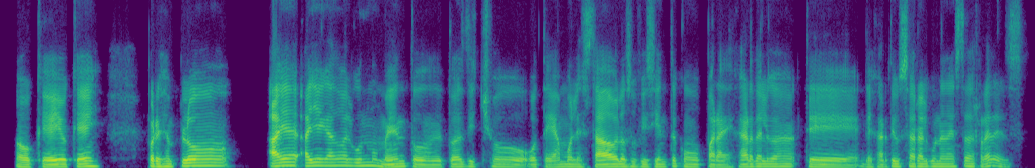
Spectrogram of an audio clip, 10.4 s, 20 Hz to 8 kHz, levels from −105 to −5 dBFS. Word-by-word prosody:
Ah, 110 Hz, -, +2 dB
okey, 105 Hz, +1 st, +4 dB
okey. 120 Hz, +3 st, +2 dB, 0.4 s
Por 125 Hz, -, +3 dB
ejemplo, 150 Hz, +6 st, +2 dB, 0.3 s
¿ha 130 Hz, +2 st, +7 dB
ya 160 Hz, +1 st, +4 dB
ha 145 Hz, -, 0 dB
llegado 155 Hz, +1 st, +1 dB
a -, -, -1 dB
algún 150 Hz, 0 st, -2 dB
momento 125 Hz, -5 st, 0 dB
donde 95 Hz, -1 st, -2 dB
tú 110 Hz, -, -4 dB
has 110 Hz, 0 st, -1 dB
dicho, 115 Hz, 0 st, -6 dB
o, 105 Hz, -1 st, -3 dB
te 95 Hz, -1 st, -3 dB
ha 100 Hz, -, -2 dB
molestado 105 Hz, 0 st, +2 dB
lo 115 Hz, -, +1 dB
suficiente 110 Hz, +1 st, -4 dB
como 110 Hz, -4 st, -4 dB
para 100 Hz, -2 st, -1 dB
dejar 105 Hz, +5 st, -2 dB
de 120 Hz, -, 0 dB
algo 120 Hz, 0 st, -2 dB
te 115 Hz, -, -3 dB
de 100 Hz, -3 st, -1 dB
dejar 100 Hz, -1 st, -6 dB
de 125 Hz, -, -1 dB
usar 120 Hz, 0 st, -1 dB
alguna 120 Hz, 0 st, -1 dB
de 120 Hz, -, -2 dB
estas 120 Hz, 0 st, -4 dB
redes? 135 Hz, -9 st, -5 dB
115 Hz, 210 wpm, -24 LUFS, 105-125 Hz, 0.4 s, ha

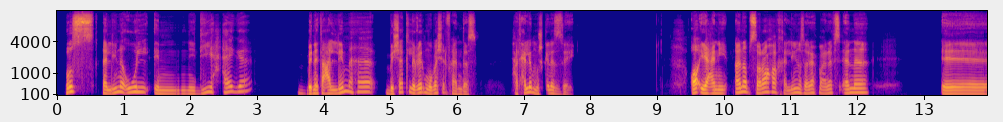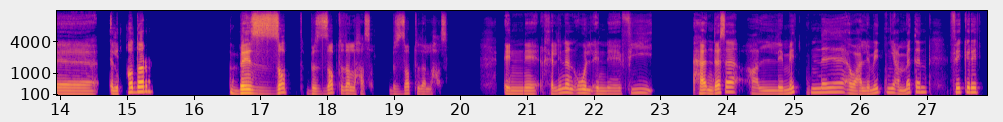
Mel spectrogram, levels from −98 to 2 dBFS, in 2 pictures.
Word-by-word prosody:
بُص، 215 Hz, +3 st, +10 dB
خلّيني 155 Hz, +7 st, +1 dB
أقول 200 Hz, +2 st, 0 dB
إن 135 Hz, -2 st, -3 dB, 0.3 s
دي 175 Hz, +10 st, -4 dB
حاجة 220 Hz, -, -5 dB, 0.7 s
بنتعلّمها 175 Hz, -, 0 dB, 0.2 s
بشكل 160 Hz, -, -1 dB
غير 175 Hz, +4 st, +1 dB
مباشر 155 Hz, 0 st, -2 dB
في -, -, -8 dB
هندسة، 110 Hz, -4 st, -6 dB, 0.5 s
هتحِل 170 Hz, +4 st, -1 dB
المشكلة 150 Hz, -4 st, -3 dB
ازاي؟ 100 Hz, -7 st, -9 dB, 1.8 s
آه. -, -, +11 dB
يعني 150 Hz, -2 st, +3 dB
أنا 185 Hz, +5 st, +5 dB
بصراحة 195 Hz, +1 st, +4 dB
خلّيني 160 Hz, +3 st, -5 dB
صريح 160 Hz, +1 st, -3 dB
مع 150 Hz, -3 st, -5 dB
نفسي، 160 Hz, +3 st, -3 dB
أنا 180 Hz, +2 st, 0 dB, 1.1 s
آآ 130 Hz, -2 st, -1 dB, 0.2 s
القدر 195 Hz, +11 st, +3 dB, 1.3 s
بالضبط، 140 Hz, +1 st, +5 dB
بالضبط 125 Hz, +5 st, -4 dB
ده 140 Hz, 0 st, -5 dB
اللي 130 Hz, -2 st, -7 dB
حصل. -, -, -10 dB, 0.2 s
بالضبط 125 Hz, +2 st, -9 dB
ده 115 Hz, -, -11 dB
اللي 110 Hz, -1 st, -16 dB
حصل. -, -, -13 dB, 0.9 s
إن 130 Hz, 0 st, -5 dB
خلّينا 160 Hz, +8 st, -6 dB
نقول 155 Hz, -3 st, -5 dB
إن 125 Hz, -1 st, -10 dB
في 160 Hz, +2 st, -13 dB, 0.6 s
هندسة 160 Hz, +8 st, 0 dB, 0.2 s
علّمتنا 175 Hz, +9 st, -7 dB
أو 140 Hz, -7 st, -6 dB
علّمتني 155 Hz, +9 st, -7 dB
عامةً 175 Hz, +9 st, -6 dB, 0.3 s
فكرة 190 Hz, +1 st, -2 dB
150 Hz, 100 wpm, -25 LUFS, 130-180 Hz, 1.8 s, آه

